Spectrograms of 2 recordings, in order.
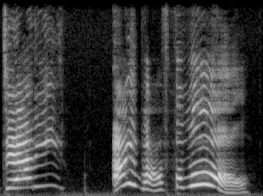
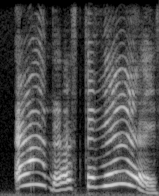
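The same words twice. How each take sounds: First: High loud proud boast; proud child. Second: Put-on high loud gleeful child repeat; proud repeat. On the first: Acted. Boy tells his father proudly, high child voice. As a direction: boast it with glee. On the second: Boy repeats his new phrase, gleeful child voice. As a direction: say it again with glee. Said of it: "Fudge repeated".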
